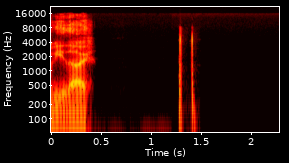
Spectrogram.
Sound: hangup

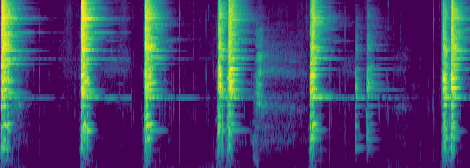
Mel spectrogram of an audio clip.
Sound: metal clinking

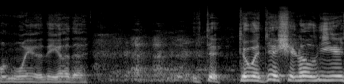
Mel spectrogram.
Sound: laughter

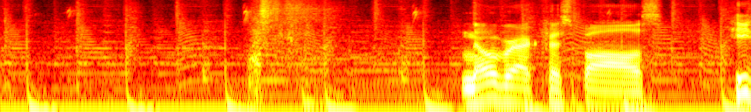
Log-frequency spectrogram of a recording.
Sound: ball thwacking

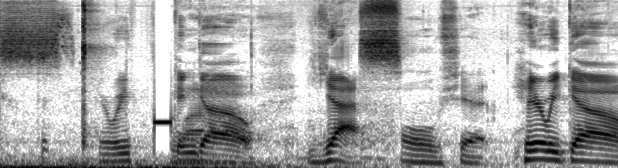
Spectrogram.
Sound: beep

